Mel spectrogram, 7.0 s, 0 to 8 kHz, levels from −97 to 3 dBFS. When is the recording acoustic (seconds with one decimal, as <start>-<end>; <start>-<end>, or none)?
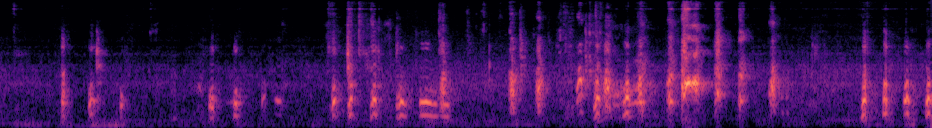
2.9-4.6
